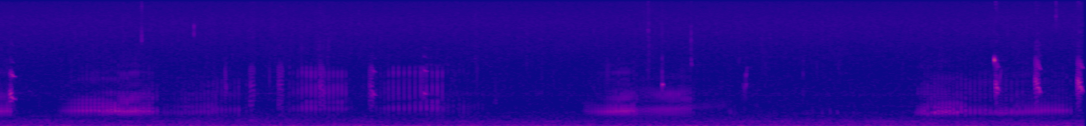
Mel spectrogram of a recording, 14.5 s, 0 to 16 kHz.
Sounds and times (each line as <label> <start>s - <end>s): common frogs 0.0s - 6.4s
common toads in a garden pond 0.0s - 14.4s
common frogs 7.8s - 10.1s
common frogs 12.2s - 14.4s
